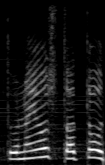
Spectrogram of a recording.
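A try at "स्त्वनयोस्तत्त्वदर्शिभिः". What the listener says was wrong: It's not tvanay, tvana. Tvana, tva.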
